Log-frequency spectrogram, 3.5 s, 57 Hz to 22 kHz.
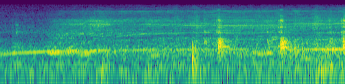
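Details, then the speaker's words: Old Toshiba desktop PC with 3dfx Voodoo2 card, first power-on: a rising spin-up whine then a sharp click roughly every two-thirds of a second; the hard drive is dead. "Wow, the hard drive's dead. You can hear it, right?"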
